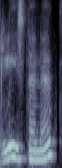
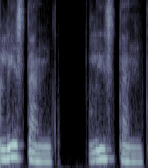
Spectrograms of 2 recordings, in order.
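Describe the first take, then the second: First: Listened with a full extra syllable at the end, listen-ED; wrong pronunciation. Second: Listened in two syllables, closing on a D sound; correct pronunciation. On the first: Teacher showing students what not to say, listened mispronounced with -ed sounded. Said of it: "yo no podría decir listened". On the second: Teacher modelling the past tense, listened pronounced with silent E and final D. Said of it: "Con ese sonido de la D al final". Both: Shown as a demonstration.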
